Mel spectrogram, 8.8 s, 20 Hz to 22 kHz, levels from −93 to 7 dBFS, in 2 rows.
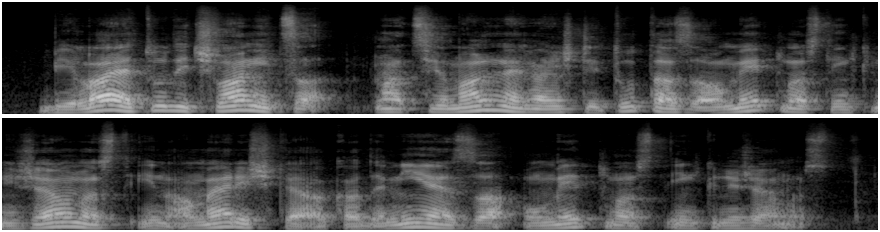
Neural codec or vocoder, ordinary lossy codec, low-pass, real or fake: codec, 44.1 kHz, 7.8 kbps, Pupu-Codec; none; 19.8 kHz; fake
